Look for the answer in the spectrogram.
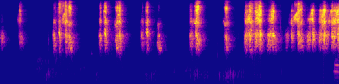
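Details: Chatty magpies give loud grating chacks in short runs, spaced by gaps, then an unbroken rattling stretch near the end; faint low scuffing in the background.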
